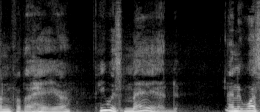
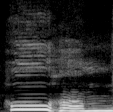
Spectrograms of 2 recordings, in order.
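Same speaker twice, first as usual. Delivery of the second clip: high, drawn-out mock yawn; 6 semitones higher, 5 dB louder than usual. A narrator's reading. Hare showing boredom before the race, big acted yawn. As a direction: yawn through the words. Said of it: "he yawned a great big yawn".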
